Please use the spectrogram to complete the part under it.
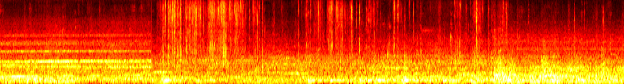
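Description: Tokyo subway limited express train at Otemachi station, a steady rumble with a whining tone that gives way to loud rattling, clattering car noise as the train runs, continuous and close.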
